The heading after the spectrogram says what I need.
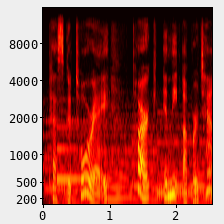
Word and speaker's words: Pescatore: the valley up to the beautiful Pescatore, pronounced Pescatore, park in the upper town.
